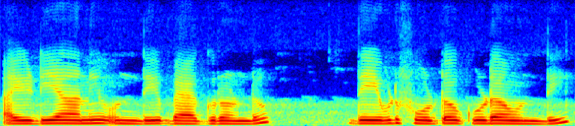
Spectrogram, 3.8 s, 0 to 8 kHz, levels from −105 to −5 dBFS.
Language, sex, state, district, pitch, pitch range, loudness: Telugu, female, Telangana, Mahabubabad, 195 Hz, 185-195 Hz, -13 LUFS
